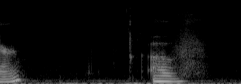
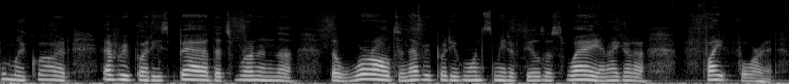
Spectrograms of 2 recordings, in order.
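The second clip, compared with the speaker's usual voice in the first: higher and louder, worked-up imitation of someone stuck; mock dramatic rant; 4 semitones higher, 5 dB louder than usual. Imitating a paranoid awakened person, a louder, higher rant. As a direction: ham up the outrage. Acted quote of a stuck mindset.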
